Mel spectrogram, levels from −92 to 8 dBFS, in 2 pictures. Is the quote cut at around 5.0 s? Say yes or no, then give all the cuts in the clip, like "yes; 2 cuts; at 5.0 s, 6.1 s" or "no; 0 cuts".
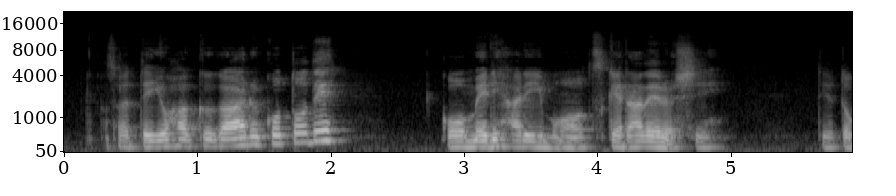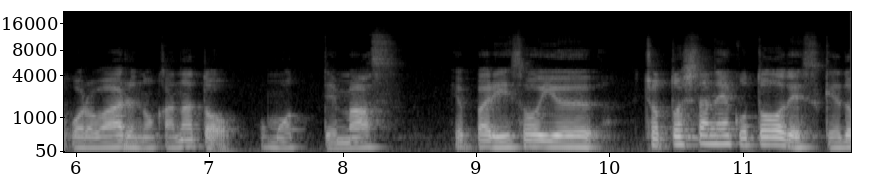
no; 1 cut; at 8.8 s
